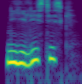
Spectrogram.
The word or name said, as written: nihilistisk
